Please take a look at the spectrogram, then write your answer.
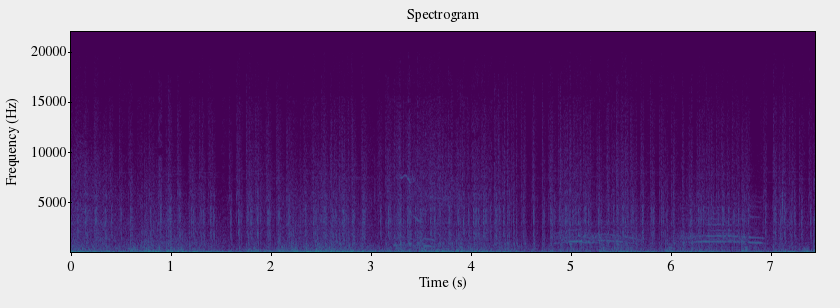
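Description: Turret gunfire in Command & Conquer Tiberian Dawn, a steady stream of rapid shots that continues throughout, with a few brief tonal game effects layered over it.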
